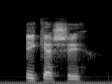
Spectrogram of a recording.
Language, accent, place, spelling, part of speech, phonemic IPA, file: French, France, Lyon, écacher, verb, /e.ka.ʃe/, LL-Q150 (fra)-écacher.wav
- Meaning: to flatten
